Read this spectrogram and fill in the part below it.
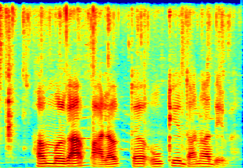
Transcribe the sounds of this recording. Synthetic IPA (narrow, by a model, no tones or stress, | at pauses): həmːəɾɡapa̰ːləʋt̪əuked̪aːnad̪ḛːʋ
